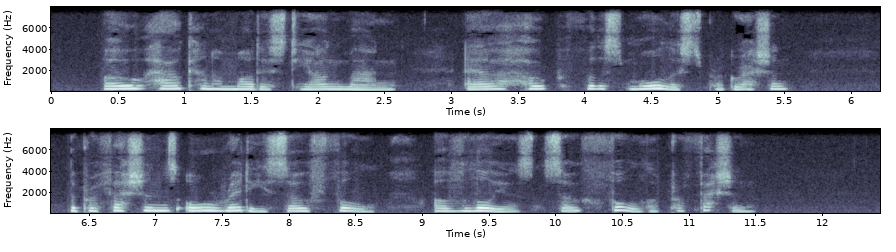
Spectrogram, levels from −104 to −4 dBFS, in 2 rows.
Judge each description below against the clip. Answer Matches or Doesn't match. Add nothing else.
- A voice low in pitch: Doesn't match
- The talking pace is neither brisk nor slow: Doesn't match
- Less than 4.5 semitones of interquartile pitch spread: Matches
